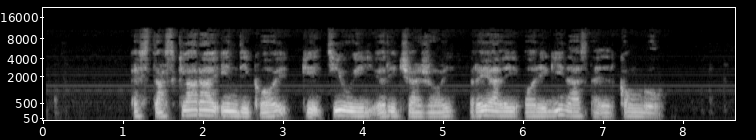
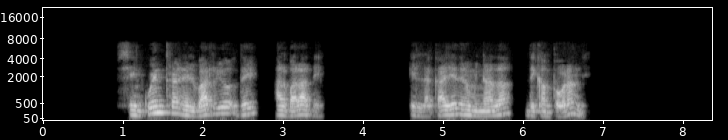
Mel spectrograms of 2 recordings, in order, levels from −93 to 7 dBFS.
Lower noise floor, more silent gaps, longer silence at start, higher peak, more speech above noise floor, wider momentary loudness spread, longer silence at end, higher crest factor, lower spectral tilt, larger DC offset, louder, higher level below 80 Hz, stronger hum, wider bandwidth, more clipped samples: second, -67 dBFS vs under -90 dBFS; second, none vs 2.73-2.89 s, 3.52-4.58 s, 5.89-6.02 s; about the same, 1.1 s vs 1 s; about the same, -2 dBFS vs 0 dBFS; second, 47 dB vs over 71 dB; second, 10 LU vs 13 LU; second, 0.95 s vs 1.6 s; about the same, 18 dB vs 20 dB; second, -6.5 dB/octave vs -8.5 dB/octave; neither; about the same, -20 LUFS vs -19 LUFS; first, -54 dBFS vs -64 dBFS; neither; first, 11 kHz vs 7 kHz; neither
